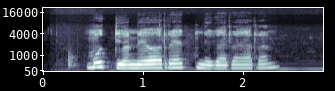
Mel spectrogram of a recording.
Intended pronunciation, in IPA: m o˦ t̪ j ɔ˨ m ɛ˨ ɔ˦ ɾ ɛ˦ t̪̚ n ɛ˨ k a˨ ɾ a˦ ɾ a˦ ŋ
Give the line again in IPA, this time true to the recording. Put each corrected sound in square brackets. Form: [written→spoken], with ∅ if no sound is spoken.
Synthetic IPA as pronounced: m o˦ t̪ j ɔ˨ [m→n] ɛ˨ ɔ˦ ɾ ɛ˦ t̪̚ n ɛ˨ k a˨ ɾ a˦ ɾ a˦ [ŋ→n]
